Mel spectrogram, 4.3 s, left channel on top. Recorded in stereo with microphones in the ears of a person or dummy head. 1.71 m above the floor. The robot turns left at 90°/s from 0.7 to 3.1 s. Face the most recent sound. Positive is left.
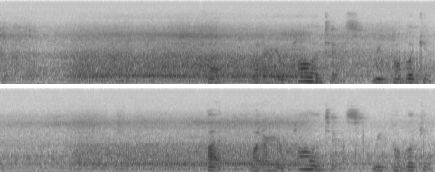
turn(degrees=150)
